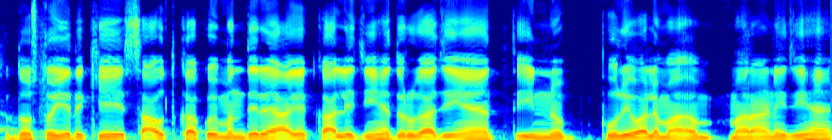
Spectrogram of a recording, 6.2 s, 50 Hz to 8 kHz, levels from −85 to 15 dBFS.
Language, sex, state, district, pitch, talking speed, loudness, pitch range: Hindi, male, Bihar, Begusarai, 130 Hz, 210 wpm, -13 LUFS, 125-140 Hz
